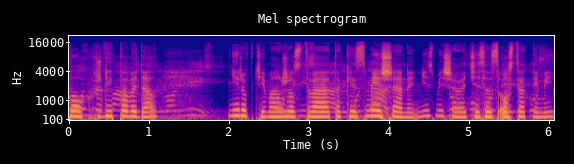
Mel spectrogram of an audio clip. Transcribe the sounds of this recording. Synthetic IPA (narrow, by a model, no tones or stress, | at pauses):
bɔxvʒd̪ipɔʋɛd̪al | ɲɛɾɔpcɛmanʒɛlst̪ʋaːt̪akɛːzmɪɛʃanɛːɲɛzmɪɛʃaʋajcɛsazɔ̰st̪at̪niːmi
